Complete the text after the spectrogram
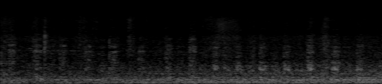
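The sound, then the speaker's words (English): A dog pants steadily and rapidly, quick breathy huffs repeating without pause for the whole stretch, with no voices present, while being taken to get cleaned up. “I am taking the dogs to get cleaned up.”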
